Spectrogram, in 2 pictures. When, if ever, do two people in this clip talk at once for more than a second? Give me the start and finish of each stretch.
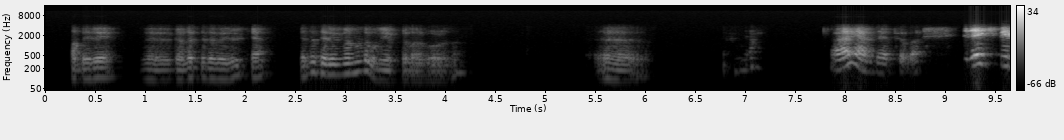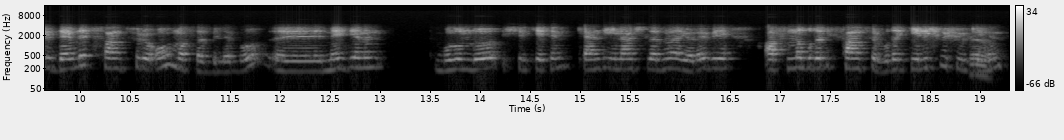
none

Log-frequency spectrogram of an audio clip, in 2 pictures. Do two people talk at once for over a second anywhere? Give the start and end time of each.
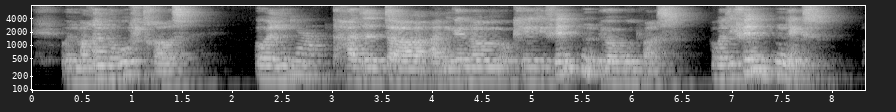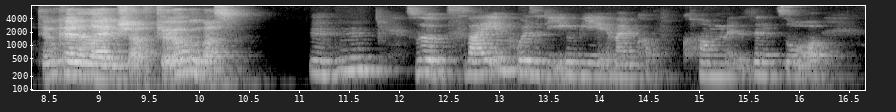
none

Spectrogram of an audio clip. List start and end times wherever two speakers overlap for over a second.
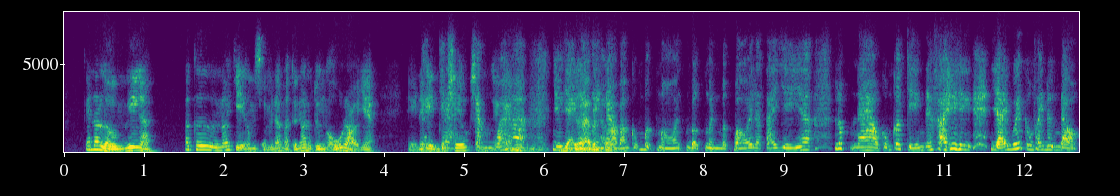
4.5-7.0

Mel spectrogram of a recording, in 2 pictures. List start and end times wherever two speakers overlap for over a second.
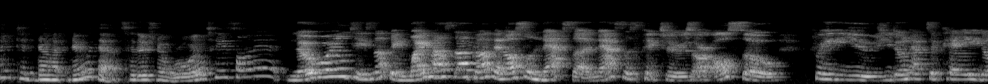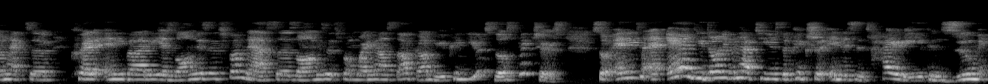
none

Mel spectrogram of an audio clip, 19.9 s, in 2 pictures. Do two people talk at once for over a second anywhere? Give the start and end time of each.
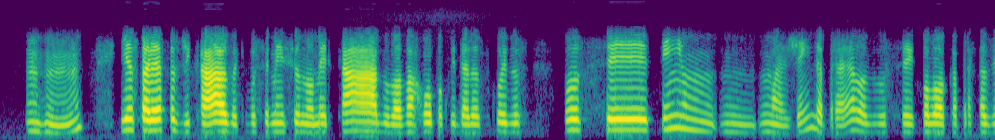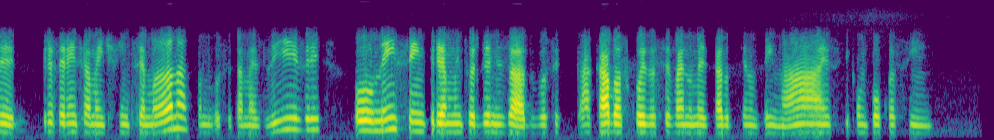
none

